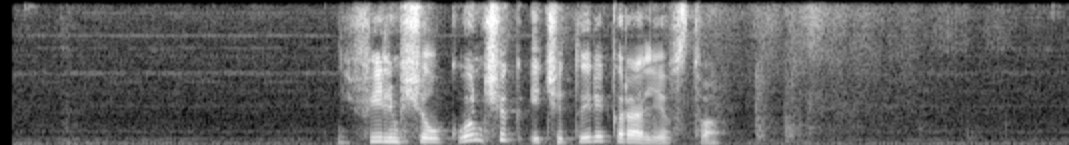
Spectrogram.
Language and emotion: Russian, neutral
